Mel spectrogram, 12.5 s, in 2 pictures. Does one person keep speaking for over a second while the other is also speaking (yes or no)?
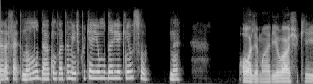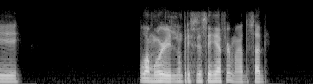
no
